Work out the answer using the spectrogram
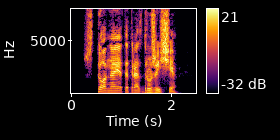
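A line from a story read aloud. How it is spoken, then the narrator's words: Irritated exclamation. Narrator (Russian): раздраженно воскликнул Деметрио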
